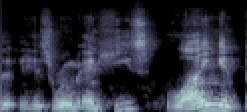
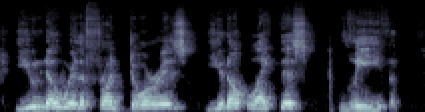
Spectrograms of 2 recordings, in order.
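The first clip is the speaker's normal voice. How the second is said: acted-out raised voice. Retelling what a woman told him, imitating her raised voice. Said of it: "she raises her voice and says".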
